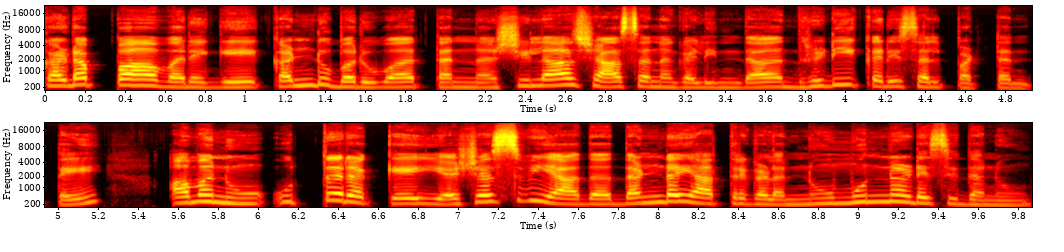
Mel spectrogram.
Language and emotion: Kannada, neutral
